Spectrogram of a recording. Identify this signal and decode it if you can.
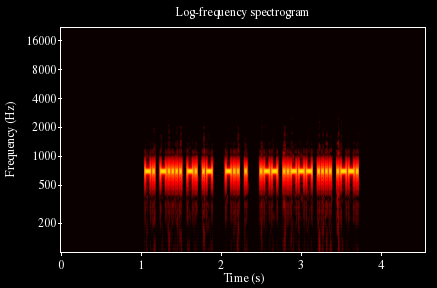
Morse code, heard as a keyed tone, about 52 wpm, 700 Hz. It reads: N6NA DE W2HP
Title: USA Callsign DE Callsign - 4 Characters - 50wpm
